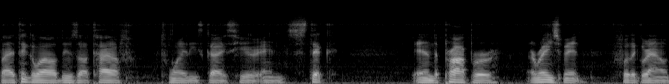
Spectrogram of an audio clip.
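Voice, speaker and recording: Mumbling at a moderate pace with fairly even intonation, the speaker leaves long, frequent pauses against a quiet background. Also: man, very deep, low pitch for a man. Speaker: DIY car repair video maker. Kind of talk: tutorial. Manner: halting, many fillers.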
